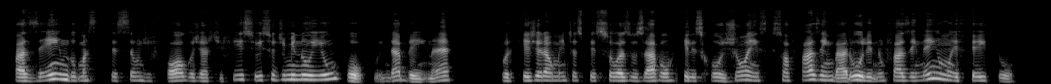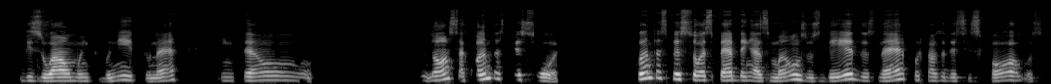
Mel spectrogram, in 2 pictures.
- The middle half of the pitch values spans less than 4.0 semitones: Yes, average, 3.6 semitones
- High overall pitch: No, medium, 180 Hz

